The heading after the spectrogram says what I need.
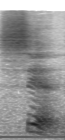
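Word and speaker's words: שׂ: it's pronounced a Sheen if the dot is on the left side of the letter it's pronounced sin it has two forms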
